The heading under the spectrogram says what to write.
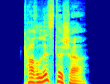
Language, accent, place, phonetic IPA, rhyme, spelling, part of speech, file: German, Germany, Berlin, [kaʁˈlɪstɪʃɐ], -ɪstɪʃɐ, karlistischer, adjective, De-karlistischer.ogg
- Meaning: inflection of karlistisch: 1. strong/mixed nominative masculine singular 2. strong genitive/dative feminine singular 3. strong genitive plural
